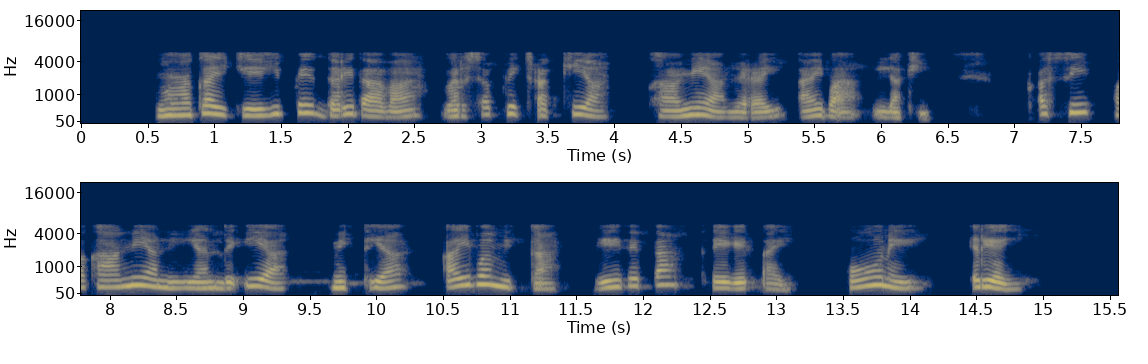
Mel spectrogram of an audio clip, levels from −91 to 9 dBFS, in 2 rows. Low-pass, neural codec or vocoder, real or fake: 5.4 kHz; codec, 24 kHz, 1 kbps, SNAC; fake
